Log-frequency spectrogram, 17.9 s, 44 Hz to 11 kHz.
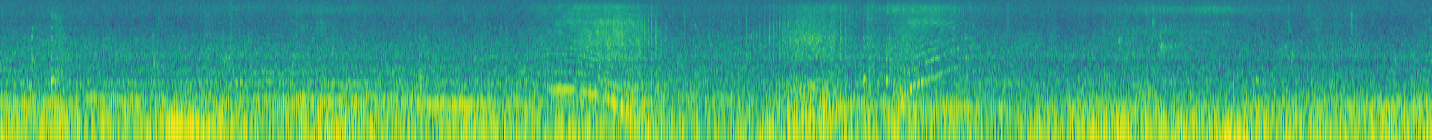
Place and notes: standing at the abandoned ship
25 April 2019, 15:45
